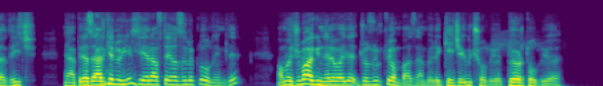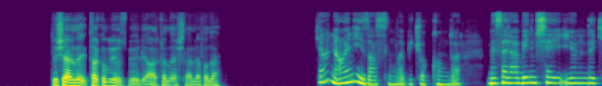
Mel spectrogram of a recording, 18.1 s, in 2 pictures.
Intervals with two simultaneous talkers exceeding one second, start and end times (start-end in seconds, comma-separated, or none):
none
